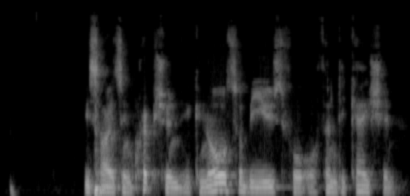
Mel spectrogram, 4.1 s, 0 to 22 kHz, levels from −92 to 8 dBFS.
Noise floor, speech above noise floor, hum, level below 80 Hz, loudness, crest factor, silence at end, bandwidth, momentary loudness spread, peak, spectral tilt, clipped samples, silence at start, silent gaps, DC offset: -83 dBFS; 51 dB; none; -56 dBFS; -32 LUFS; 20 dB; 0.15 s; 15 kHz; 9 LU; -12 dBFS; -5.5 dB/octave; under 0.1%; 0.1 s; none; under 0.1%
